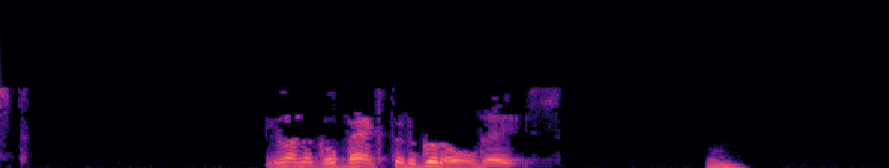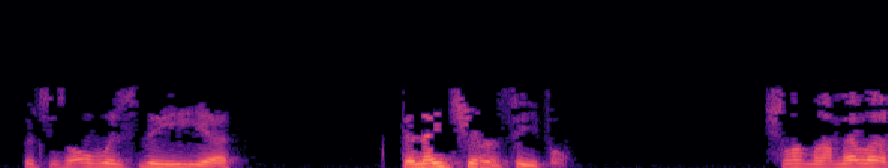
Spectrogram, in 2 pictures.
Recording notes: This class was recorded live at Beit Knesset HaNassi in Jerusalem.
